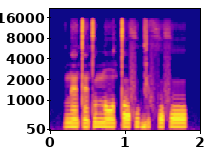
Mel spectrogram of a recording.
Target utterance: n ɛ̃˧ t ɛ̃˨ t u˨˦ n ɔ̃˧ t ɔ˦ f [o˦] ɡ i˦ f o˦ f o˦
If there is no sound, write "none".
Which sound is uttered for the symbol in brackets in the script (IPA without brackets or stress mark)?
u˦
